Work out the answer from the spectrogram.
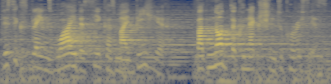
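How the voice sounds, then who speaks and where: A woman's voice: on the low side, normal speed, over music, close to an everyday voice. A woman playing a stern, righteous warrior in a video game, blunt, serious and formal in her delivery. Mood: grave, suspicious. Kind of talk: video game character dialogue.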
